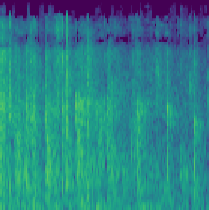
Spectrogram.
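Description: An audience at a Seoul International Environmental Film Festival screening and talk gives a short round of dense, steady clapping for the director and actors.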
